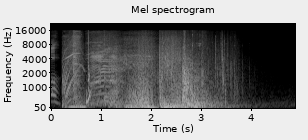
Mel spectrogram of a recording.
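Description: A loud crash rumbles and fades.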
